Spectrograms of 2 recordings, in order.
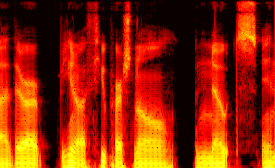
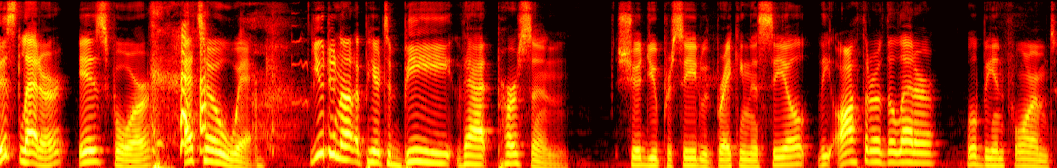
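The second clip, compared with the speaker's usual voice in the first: pitched-up motherly voice; 10 semitones higher, 3 dB louder than usual. In a role-play, a sealed letter speaks to the player character in the mom's voice. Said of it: "your mom's voice comes out".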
